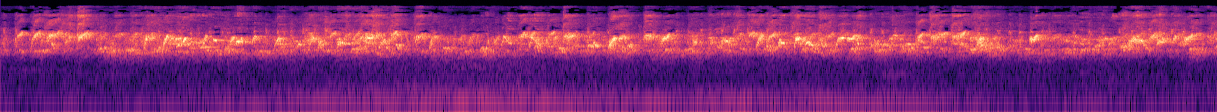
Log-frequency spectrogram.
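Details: Twelve seconds of sustained bubbly chatter from a caged red-whiskered bulbul fresh from its moult, a dense flow of overlapping whistled chirps with a faint low hum beneath.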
